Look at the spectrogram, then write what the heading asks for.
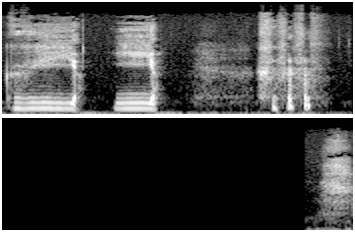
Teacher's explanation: palatal, meaning it is articulated in the middle or back part of the tongue, raised to your hard palate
